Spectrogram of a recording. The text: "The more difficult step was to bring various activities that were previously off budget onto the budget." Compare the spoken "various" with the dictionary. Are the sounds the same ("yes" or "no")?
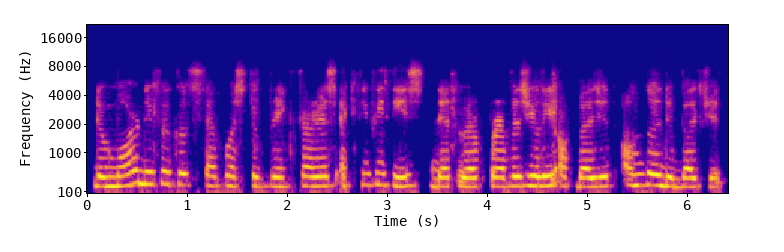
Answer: no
